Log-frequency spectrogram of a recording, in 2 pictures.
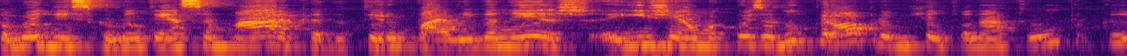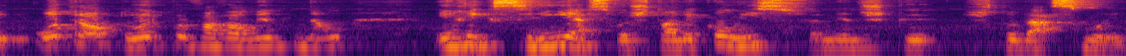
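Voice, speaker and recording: Noticeable background noise runs under the speech. There are hardly any pauses. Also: woman, medium pitch for a woman, ordinary pitch variation, moderate pace. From Portugal. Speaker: professor. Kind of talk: lecture.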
